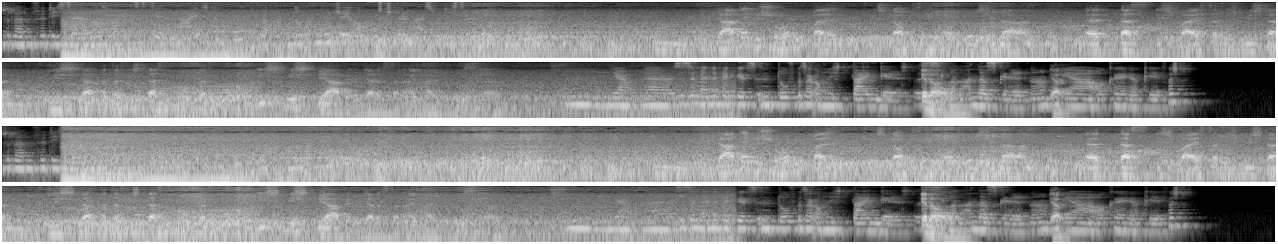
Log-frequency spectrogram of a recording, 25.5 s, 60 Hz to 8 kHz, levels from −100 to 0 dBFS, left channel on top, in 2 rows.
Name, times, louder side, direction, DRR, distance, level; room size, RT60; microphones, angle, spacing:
voice 1, 0.0-5.0 18.3-24.5, left 1 dB, 70° left, 7 dB, 3.9 m, -29 dB
sound 1, 0.6-20.1, right 3 dB, 85° right, 0.9 m, -23 dB
voice 2, 6.5-8.4 8.7-14.4 14.7-14.9 15.3-17.7 21.9-22.3 23.2-23.3, right 2 dB, 45° right, 4 dB, 3.0 m, -23 dB
27.0 x 11.5 x 3.0 m, 0.37 s
head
